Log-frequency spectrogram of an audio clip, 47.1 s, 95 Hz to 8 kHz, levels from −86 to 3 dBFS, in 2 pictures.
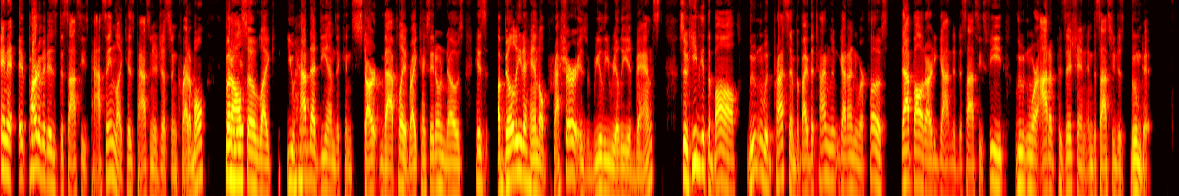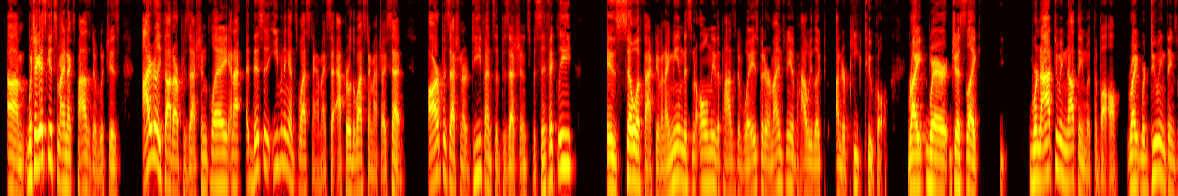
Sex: male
